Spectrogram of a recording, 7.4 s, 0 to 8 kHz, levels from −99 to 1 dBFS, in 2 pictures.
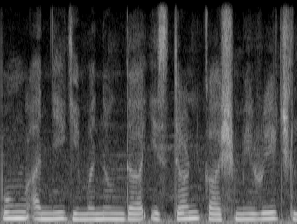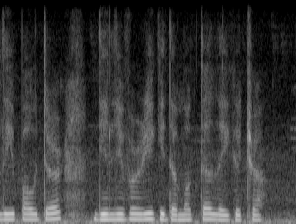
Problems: background sounds at intervals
